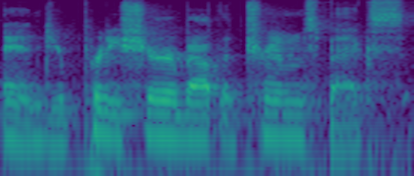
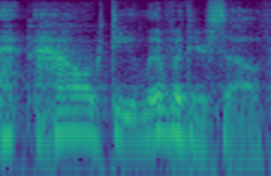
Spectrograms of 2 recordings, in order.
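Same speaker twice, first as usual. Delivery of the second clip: put-on sarcastic male voice, scolding. Retelling a scolding over unfinished homes from the guy who raised me: imitating a sarcastic guy. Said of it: "I was raised by a very sarcastic guy".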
